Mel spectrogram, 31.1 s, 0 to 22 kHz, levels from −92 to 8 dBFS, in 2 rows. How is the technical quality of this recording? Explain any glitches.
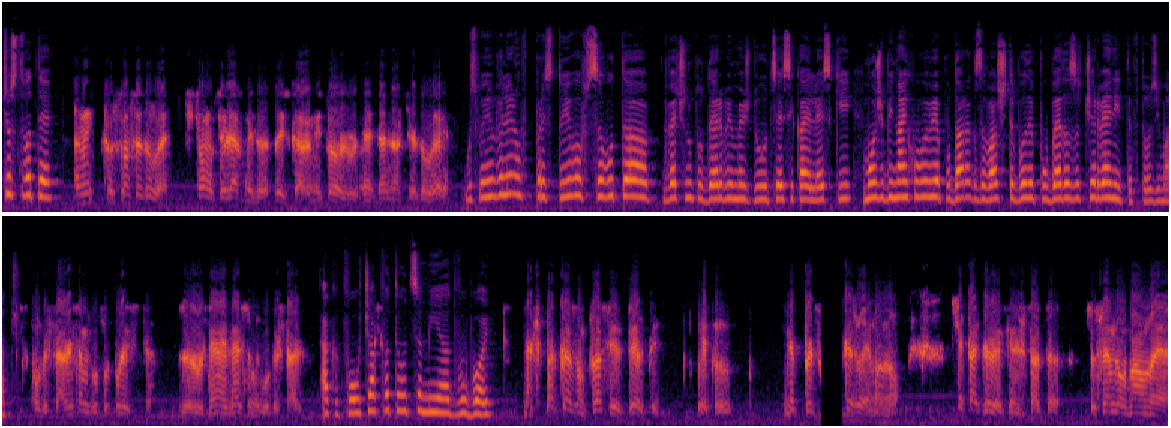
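The recording has two linked playback glitches late in the clip: a brief dropout followed by a spell of sped-up sound.

Playback stall, 26.47 to 26.75 s: the sound cuts to silence in mid-flow for about 0.28 s, then resumes. A gap like this is likely the player running dry of buffered data or having its output thread blocked, so nothing reaches the output until it recovers.

Catch-up at higher speed, 26.75 to 28.61 s: right after the gap, the audio runs 1.15 times faster and sits roughly two semitones sharp, so it sounds hurried and slightly higher. The player is resampling its backlog to recover the time lost in the stall. Speed and pitch rise together because both come from the same resampling. Once the lost time is made up, around 28.61 s, both drop back to normal.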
